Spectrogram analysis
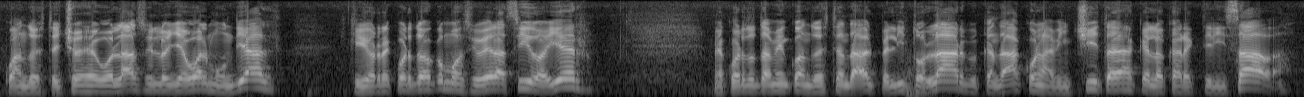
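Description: An actor playing an eager, loud football fan in a comedy sketch, speaking with a Honduran accent and calling people "loco" and "hermano". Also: male voice, medium pitch, fast, natural voice. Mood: nostalgic. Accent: Honduran Spanish.

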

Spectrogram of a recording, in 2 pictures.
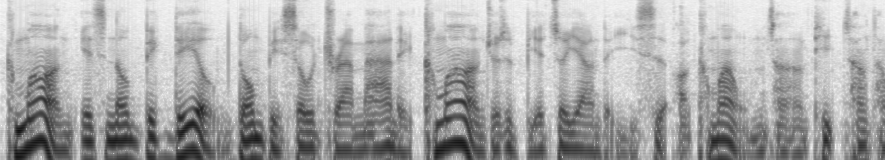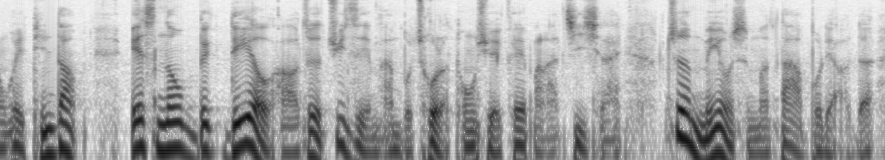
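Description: Low-voiced teacher explaining patiently. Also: male voice, sing-song, warm tone, dry recording. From Taiwan. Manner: patient explaining, frequent filler particles, slows to read English examples. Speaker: English teacher. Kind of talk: recorded classroom vocabulary lesson.

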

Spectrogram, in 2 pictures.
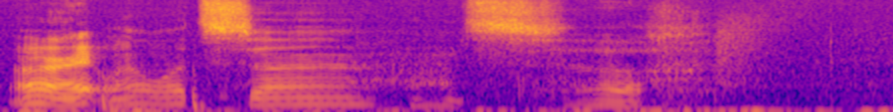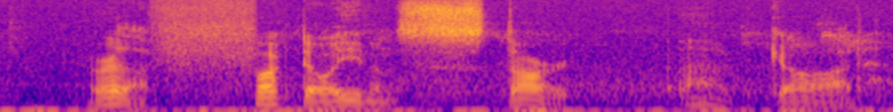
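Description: A man's voice: mid-range voice, animated, slow pace, fairly bright tone, slight background noise. Young man rambling over a video game. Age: young adult. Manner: rambling, thinking aloud, swearing casually. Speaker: let's play host. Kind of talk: casual gameplay commentary. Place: small room at home, indoors. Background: video game music.

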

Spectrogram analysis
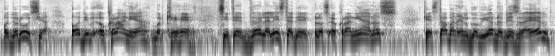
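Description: A man, speaking as an ambassador guest in a TV studio, impassioned and halting with restarts. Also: on the high side, animated, darkish tone. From Palestine. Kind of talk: TV studio interview. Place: TV news studio.

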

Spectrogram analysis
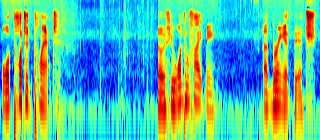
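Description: A man's voice: medium pitch, takes it slowly, warm tone, muffled recording. A man with an accent commentating his own horror game play, swearing and joking as he talks to the game. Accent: non-standard, says he has an accent. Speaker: gameplay commentator.

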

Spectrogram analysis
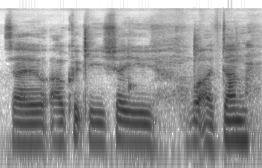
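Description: A man in his twenties with a medium-pitched voice talks a little slowly as he works on a car in his home garage, filmed on a handheld phone that picks up a bit of hiss or hum. As a car restoration vlogger, he narrates casually, rambling and relaxed, with frequent fillers and restarts.

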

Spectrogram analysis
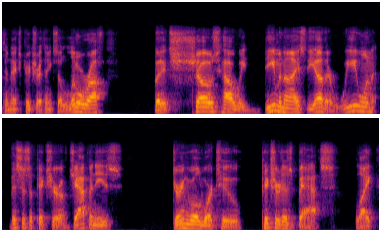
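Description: Man giving a relaxed slide lecture. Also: medium pitch. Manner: conversational, thinks aloud with restarts and small laughs. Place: community talk room.

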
